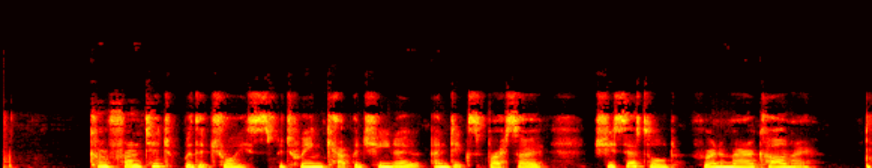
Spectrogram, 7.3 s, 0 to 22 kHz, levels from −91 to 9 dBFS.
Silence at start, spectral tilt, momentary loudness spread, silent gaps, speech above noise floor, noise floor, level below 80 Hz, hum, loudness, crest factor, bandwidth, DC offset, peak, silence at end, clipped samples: 0.05 s; -4 dB/octave; 7 LU; none; 52 dB; -69 dBFS; -66 dBFS; none; -18 LUFS; 14 dB; 10.5 kHz; under 0.1%; -6 dBFS; 0 s; under 0.1%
